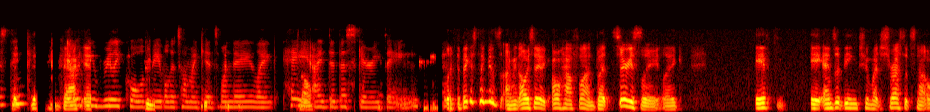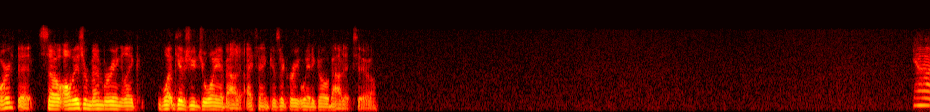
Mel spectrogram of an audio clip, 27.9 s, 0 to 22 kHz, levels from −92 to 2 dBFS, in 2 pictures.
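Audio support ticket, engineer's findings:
Speech suppressed in double talk at 0.00–0.89 s, 1.38–3.67 s, 3.86–5.73 s and 6.30–6.65 s. Talker level dips hard in pieces, deepest about 40 dB down, roughly 0.7 s, 2 s, 1.5 s and 0.4 s affected per span. Likely cause: near-end echo canceller unable to separate near talker from loudspeaker echo during overlap, attenuating both.

Echo leak at 0.76–0.95 s, 5.26–5.32 s, 6.27–6.31 s and 6.63–6.70 s. Short delayed scraps of speech. The first two sit 362 ms behind the source, at about 20 dB and about 40 dB below speech. The last two sit 438 ms behind, at about 25 dB and about 15 dB below. Likely cause: loudspeaker-side echo canceller leaving residual echo, returned through the Opus call path, which caps the band at 8 kHz.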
